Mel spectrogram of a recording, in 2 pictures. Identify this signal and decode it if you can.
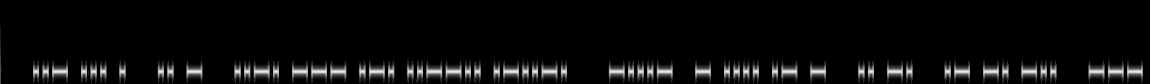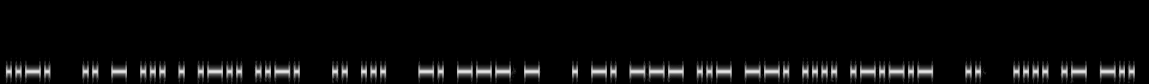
Morse code, heard as a keyed tone, about 25 wpm, 600 Hz. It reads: USE IT FOR?" <BT> THAT IN AND OF ITSELF IS NOT ENOUGH. I HAD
